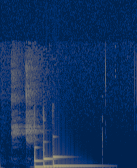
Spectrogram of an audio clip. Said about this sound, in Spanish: Este es el sonido de recomendación.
